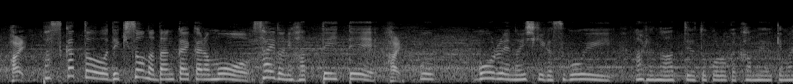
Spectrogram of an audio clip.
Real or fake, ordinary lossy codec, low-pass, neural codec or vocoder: real; none; none; none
